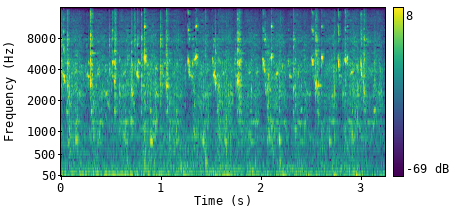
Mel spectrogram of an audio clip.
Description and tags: Swing loop 3
squeaky spinney thingy, acoustic recording, sampled and looped with a k2000. long loop
loop, rhythmic, percussion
